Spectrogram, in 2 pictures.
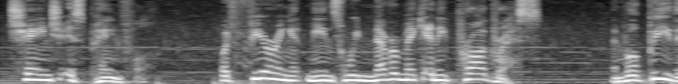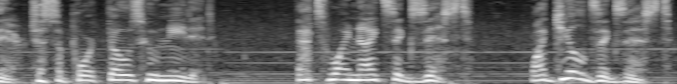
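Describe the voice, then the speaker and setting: An actor playing a noble, earnest young knight in a fantasy video game. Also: male voice, fairly high pitch, expressive, unhurried, faint music behind. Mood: earnest resolve. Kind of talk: dramatic video game voice acting.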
